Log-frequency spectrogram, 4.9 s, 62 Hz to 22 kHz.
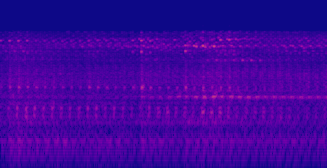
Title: VID 20130911 131109 Стук клапанов о поршень?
